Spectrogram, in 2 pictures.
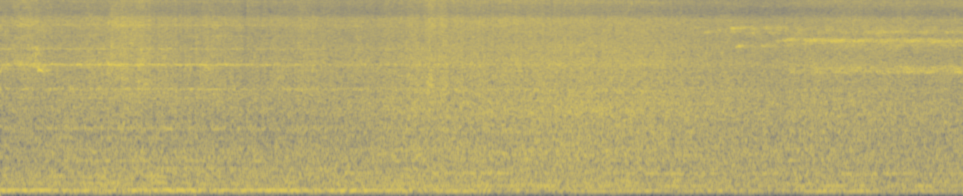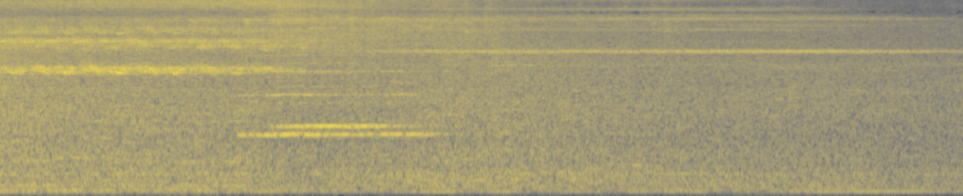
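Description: A diesel-hauled passenger train arriving and rolling slowly past: the locomotive's diesel engine hum and the rumble of the carriages, with high-pitched squealing as it brakes about halfway through. The sound grows gradually quieter as the train slows.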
